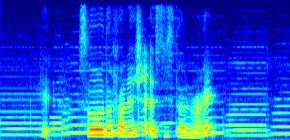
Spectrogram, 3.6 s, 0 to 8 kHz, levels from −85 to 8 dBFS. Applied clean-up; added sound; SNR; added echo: none; Accordion; 11 dB; none.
